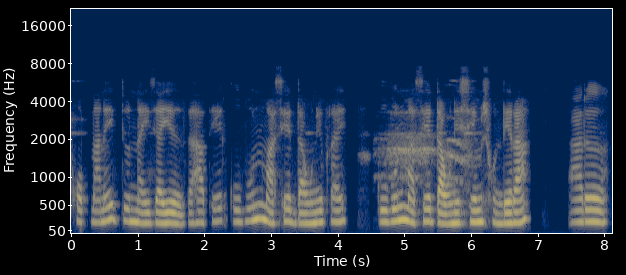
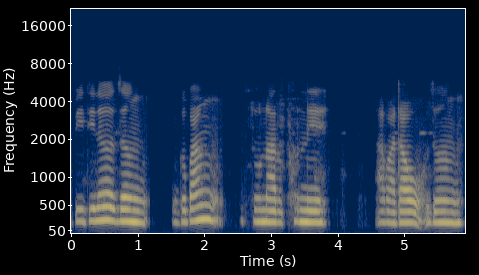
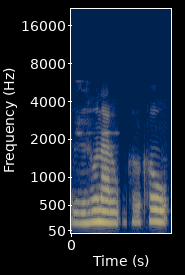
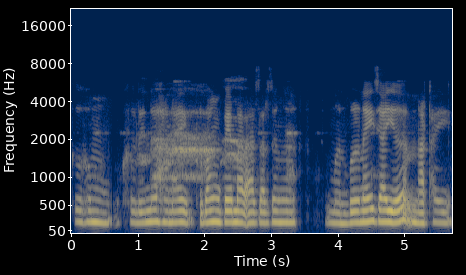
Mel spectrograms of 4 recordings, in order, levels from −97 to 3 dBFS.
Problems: none marked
